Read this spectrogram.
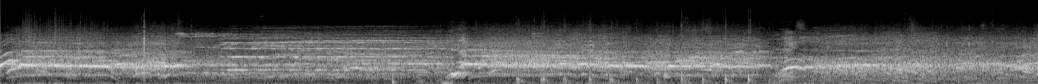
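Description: Men shout to each other during a football match, echoing across an empty stadium.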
